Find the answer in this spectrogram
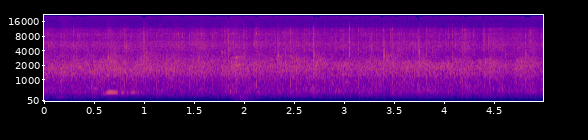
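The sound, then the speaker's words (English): A church audience applauds with steady, dense clapping for the full five seconds, a continuous crackling wash of many hands at fairly even loudness with scattered sharper claps. “If you're standing next to the son that's unnamed, point to him, clap in front of him, and look at him.”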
